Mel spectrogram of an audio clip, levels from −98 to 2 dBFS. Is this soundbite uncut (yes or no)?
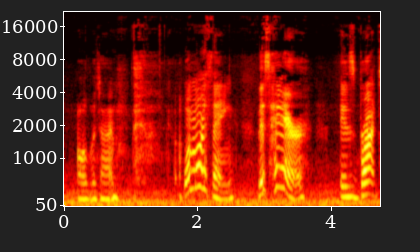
yes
